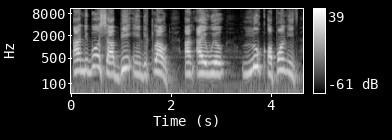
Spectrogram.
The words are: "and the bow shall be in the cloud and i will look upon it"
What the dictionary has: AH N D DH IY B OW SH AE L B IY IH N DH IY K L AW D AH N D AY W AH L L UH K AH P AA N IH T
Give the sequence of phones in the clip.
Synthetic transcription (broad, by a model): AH N D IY B OW SH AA L B IY IH N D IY K L AW D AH N AY W AH L L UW K AH P AA N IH T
